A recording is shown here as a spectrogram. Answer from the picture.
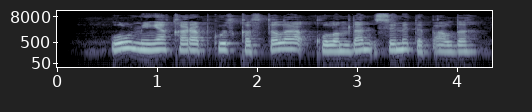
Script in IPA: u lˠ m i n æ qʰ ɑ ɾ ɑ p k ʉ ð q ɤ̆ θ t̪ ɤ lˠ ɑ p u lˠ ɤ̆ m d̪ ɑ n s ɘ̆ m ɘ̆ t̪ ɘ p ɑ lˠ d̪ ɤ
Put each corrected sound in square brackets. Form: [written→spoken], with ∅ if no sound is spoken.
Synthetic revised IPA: u lˠ m i [n→ŋ] æ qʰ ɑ ɾ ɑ p k ʉ ð q ɤ̆ θ t̪ ɤ lˠ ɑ [p→q] u lˠ ɤ̆ m d̪ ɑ n s ɘ̆ m ɘ̆ t̪ ɘ p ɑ lˠ d̪ ɤ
